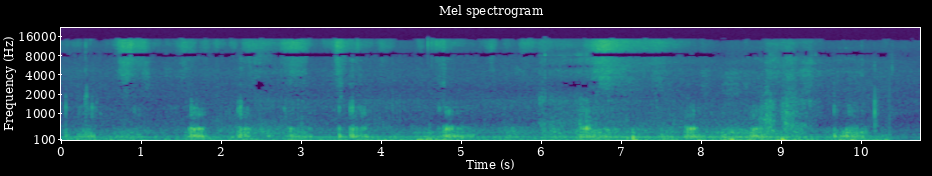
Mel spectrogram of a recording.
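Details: Maple, a pet cat, gives a low, steady rumbling purr with soft rhythmic pulses running through it. Faint indoor background hum.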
